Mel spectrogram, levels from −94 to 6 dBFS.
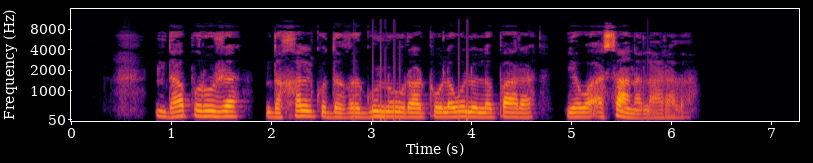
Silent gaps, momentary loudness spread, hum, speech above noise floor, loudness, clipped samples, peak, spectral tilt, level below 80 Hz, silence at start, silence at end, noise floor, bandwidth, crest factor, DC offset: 0.79-0.84 s; 12 LU; none; 27 dB; -20 LUFS; under 0.1%; -2 dBFS; -4.5 dB/octave; -54 dBFS; 0.5 s; 1.1 s; -46 dBFS; 10 kHz; 18 dB; under 0.1%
